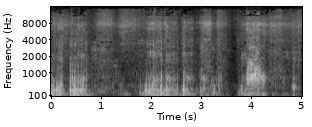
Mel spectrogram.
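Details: English bulldog growling while playing with a ball in a small room, a series of gruff, throaty bursts of uneven length with brief gaps between them.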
